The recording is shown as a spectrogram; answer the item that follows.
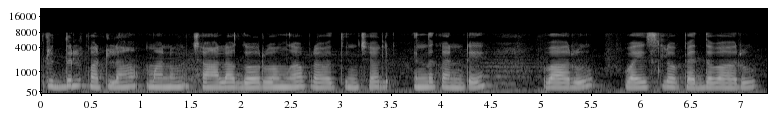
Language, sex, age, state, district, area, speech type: Telugu, female, 30-45, Andhra Pradesh, Eluru, urban, spontaneous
